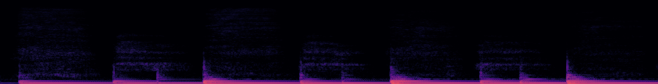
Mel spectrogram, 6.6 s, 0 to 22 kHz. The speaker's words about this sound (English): We're going to take about 40 powerful breaths into the body, and then the exhale is a nice, soft, relaxing exhale. Good. Big, deep inhale. Soft, relaxing exhale. We do it rhythmically together. It sounds like this.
